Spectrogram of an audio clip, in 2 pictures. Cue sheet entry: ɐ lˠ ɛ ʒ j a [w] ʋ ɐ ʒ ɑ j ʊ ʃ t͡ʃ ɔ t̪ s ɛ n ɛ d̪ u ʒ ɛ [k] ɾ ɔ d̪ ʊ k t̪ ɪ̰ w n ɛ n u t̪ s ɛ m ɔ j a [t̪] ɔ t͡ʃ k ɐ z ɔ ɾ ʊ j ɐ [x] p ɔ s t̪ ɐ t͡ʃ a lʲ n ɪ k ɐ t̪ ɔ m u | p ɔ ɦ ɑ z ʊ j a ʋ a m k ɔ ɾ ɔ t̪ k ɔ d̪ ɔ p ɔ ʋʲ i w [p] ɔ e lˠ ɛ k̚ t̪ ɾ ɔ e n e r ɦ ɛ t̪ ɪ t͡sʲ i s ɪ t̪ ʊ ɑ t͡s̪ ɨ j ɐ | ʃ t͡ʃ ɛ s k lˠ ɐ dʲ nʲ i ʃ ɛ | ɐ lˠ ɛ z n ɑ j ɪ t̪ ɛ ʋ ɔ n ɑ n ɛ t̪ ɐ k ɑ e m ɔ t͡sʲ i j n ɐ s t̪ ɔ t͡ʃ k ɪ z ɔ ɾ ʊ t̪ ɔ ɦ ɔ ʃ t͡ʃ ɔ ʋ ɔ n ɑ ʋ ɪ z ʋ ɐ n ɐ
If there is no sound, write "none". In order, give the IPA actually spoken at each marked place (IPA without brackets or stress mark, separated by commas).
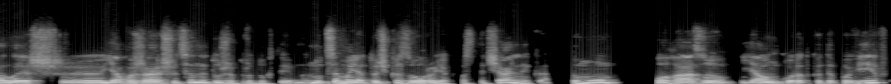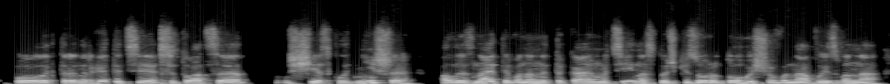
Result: ʋ, p, t̪, k, p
